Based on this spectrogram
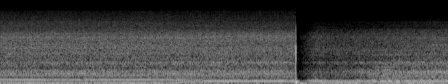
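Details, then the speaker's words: Nissan Teana J32: uneven shaky idle with wavering drone and a thump as it nearly dies; rough idle that sometimes stalls, first suspected ignition coils, attributed to an intake gasket air leak. "อาการมีอยู่ว่าเดินเบาไม่เรียบเครื่องสั่นนะครับแล้วก็ดับกลางอากาศก็มีนะครับ"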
